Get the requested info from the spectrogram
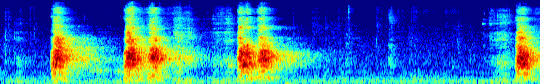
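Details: A Pomeranian that has barked a lot for years, despite its owner's attempts to stop it. Sharp, bright barks come singly and in quick pairs, with six barks across the stretch and a longer pause before the last one.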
